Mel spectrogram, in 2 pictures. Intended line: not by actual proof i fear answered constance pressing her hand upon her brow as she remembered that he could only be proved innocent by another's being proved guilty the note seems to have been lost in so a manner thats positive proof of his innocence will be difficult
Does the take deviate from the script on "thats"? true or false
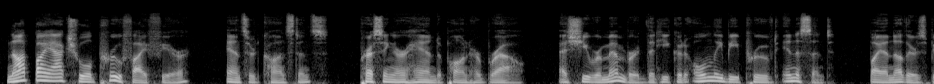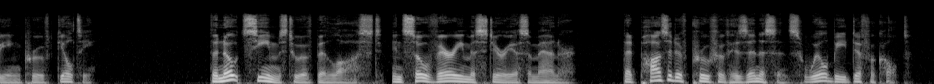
true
